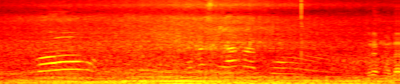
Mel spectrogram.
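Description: Low rumble of a nearby motor vehicle's engine, swelling about half a second in and easing off near the end, with a few brief spoken words over it.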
